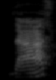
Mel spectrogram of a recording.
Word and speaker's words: does: H que le sigue a una vocal se pronuncia como una d suavecita dada, pero en este caso se le pone s does exercise everyday.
